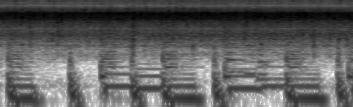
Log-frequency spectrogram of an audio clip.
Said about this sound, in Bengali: দিয়ে একটু ভাজবো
